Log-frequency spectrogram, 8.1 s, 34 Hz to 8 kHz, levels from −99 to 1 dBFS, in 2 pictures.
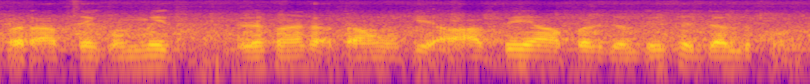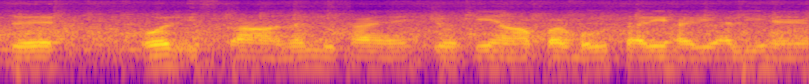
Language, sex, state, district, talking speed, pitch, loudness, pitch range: Hindi, male, Rajasthan, Bikaner, 200 wpm, 95 Hz, -16 LUFS, 95-100 Hz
